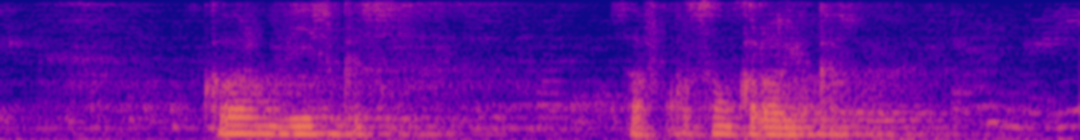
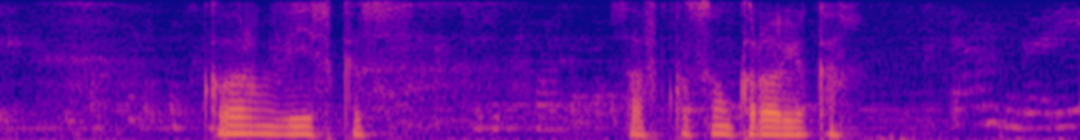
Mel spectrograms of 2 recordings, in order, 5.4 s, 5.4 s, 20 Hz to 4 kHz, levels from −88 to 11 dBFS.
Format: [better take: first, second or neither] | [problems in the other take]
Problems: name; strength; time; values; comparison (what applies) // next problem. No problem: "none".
second | room echo; dies away in 1.7 s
